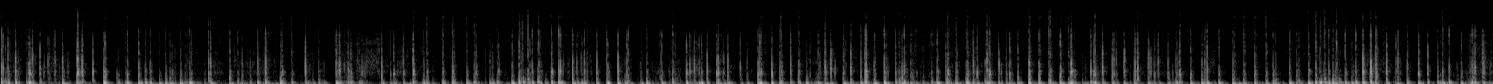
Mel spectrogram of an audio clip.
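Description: A translucent printed plastic makeup pouch holding small items is tapped and scratched with AA battery tips worn on the fingers. Dense, rapid dull taps and clicks run throughout with very short decay. The sound is mostly low in weight with little bright content.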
